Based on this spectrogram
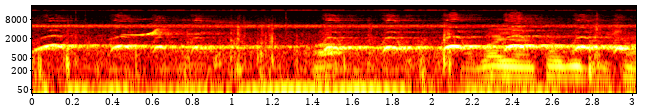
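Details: A male kagu (Rhynochetos jubatus) sings alone at first light of dawn in humid forest of New Caledonia: loud, dog-like yelping syllables near one pitch, about three per second, twelve syllables per phrase, with a voice speaking over it.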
